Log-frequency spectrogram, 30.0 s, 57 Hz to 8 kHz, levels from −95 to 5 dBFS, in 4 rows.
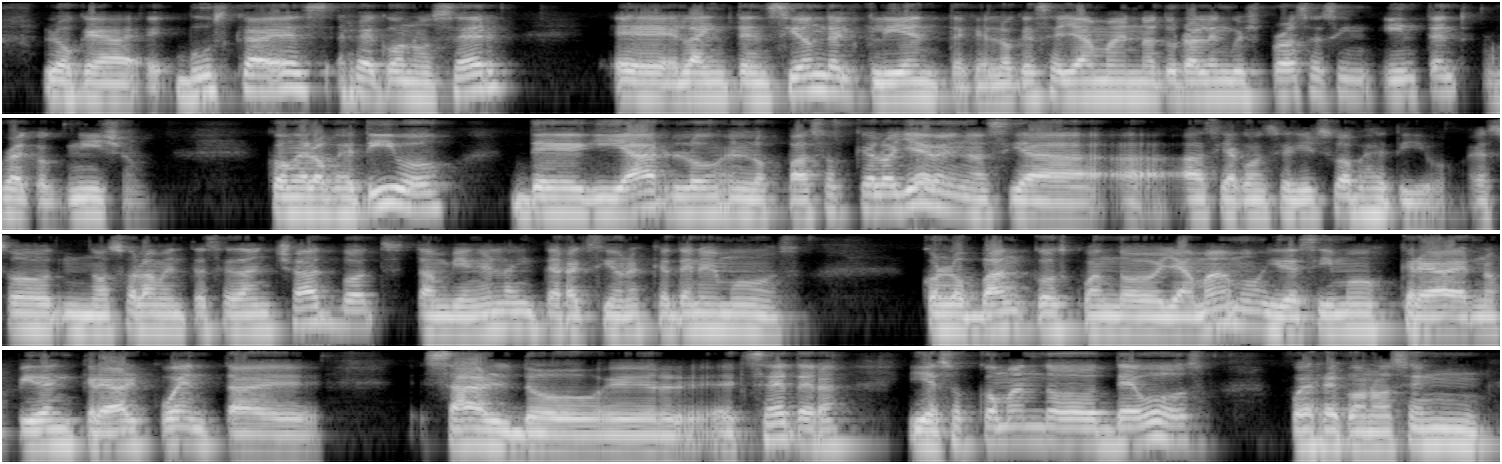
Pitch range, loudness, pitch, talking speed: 110-130 Hz, -18 LUFS, 120 Hz, 150 wpm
